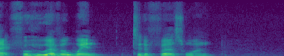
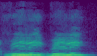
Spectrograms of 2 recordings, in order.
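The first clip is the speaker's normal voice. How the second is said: skeptical woman; 14 semitones higher, 3 dB louder than usual. Retold or imitated. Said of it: "one woman that was kind of like".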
